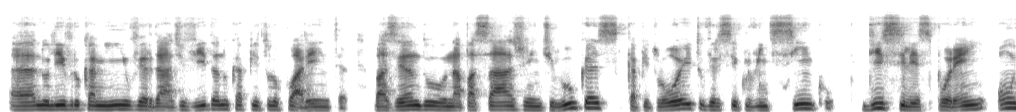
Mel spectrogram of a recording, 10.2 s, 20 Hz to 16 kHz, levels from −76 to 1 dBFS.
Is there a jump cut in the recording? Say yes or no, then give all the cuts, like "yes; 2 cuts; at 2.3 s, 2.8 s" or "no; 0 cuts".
yes; 2 cuts; at 3.6 s, 8.5 s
